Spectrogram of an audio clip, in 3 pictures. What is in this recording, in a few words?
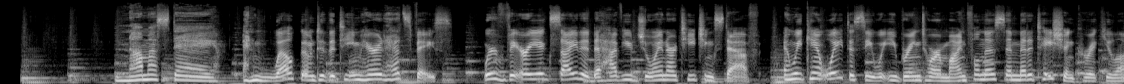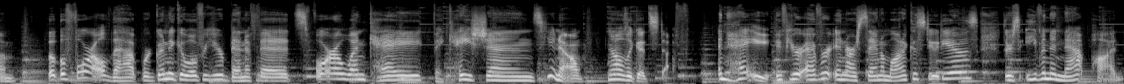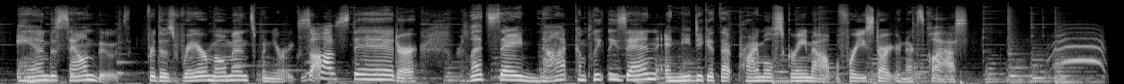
E Learning AMUSING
